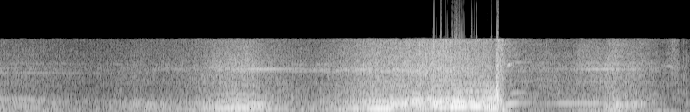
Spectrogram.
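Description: Quadcopter propellers and motors whining, the pitch rising and falling with the throttle and growing loudest around six to seven seconds in. A sharp click comes about seven and a half seconds in, after which the whine is quieter and lower.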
